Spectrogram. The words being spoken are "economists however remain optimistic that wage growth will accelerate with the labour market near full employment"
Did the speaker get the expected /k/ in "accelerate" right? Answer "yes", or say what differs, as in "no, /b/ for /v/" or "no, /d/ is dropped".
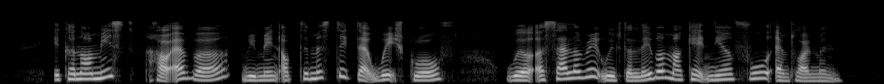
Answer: no, /k/ is dropped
